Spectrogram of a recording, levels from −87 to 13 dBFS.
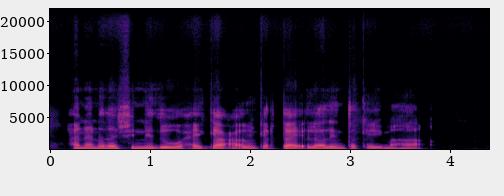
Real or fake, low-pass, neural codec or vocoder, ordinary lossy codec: fake; none; codec, 44.1 kHz, 7.8 kbps, DAC; none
